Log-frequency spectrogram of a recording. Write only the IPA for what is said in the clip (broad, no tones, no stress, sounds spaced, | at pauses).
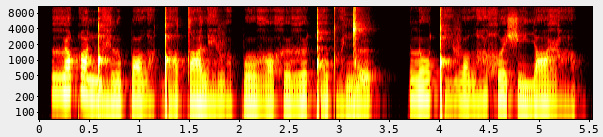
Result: ɣ ɵ qʷ æ ŋ͡ǃ æ̤ l u p ɔ ðˤ ɑ̤ ɡ͡ǃ æ tˤ i l e̤ v ɔ̤ p o ɣ ɔ x ɵ ɣ ɵ ɡ͡ǃ ɔ tʷ æ̤ ŋ͡ǀ ɵ | l o ǃ i̤ v ɵ ðˤ i̤ χʷ e ʃ i j ɑ ɣ ɑ̤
